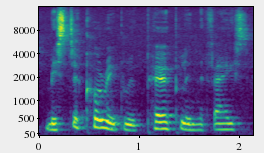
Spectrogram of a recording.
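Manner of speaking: ordinary delivery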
